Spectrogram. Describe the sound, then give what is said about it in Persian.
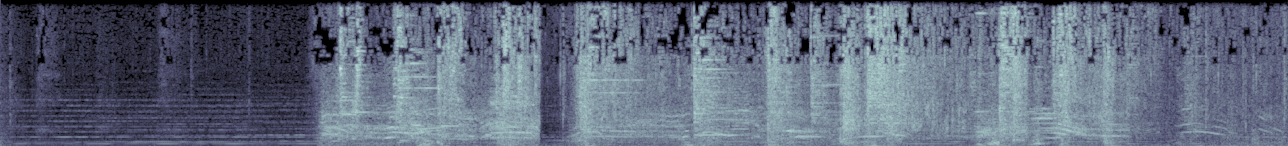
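A gate is smashed and breaks apart: after a quieter opening, a long run of loud crashes, heavy thuds and shattering impacts follows in irregular bursts, with splintering debris between the blows. “دروازه شکست.”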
